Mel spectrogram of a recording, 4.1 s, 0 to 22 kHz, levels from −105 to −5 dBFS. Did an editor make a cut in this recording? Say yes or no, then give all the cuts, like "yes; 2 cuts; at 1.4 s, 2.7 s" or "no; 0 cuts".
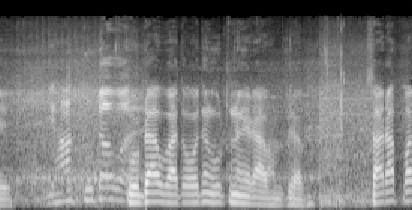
yes; 1 cut; at 3.2 s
